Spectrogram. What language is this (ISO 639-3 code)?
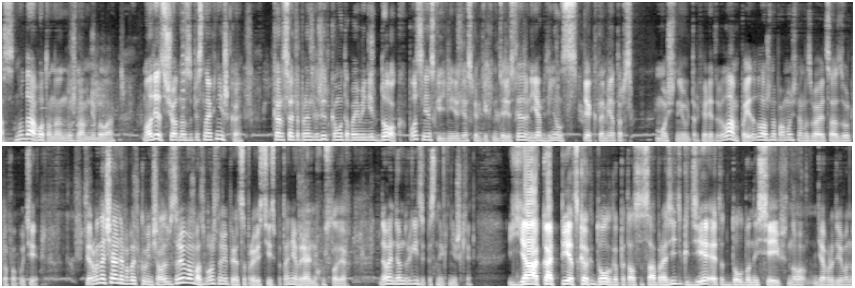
rus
